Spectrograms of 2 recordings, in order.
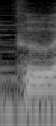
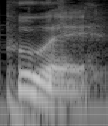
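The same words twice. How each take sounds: First: The pitch rises from low to high. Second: The pitch falls from high to low. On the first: It might mean two. "goes from low to high" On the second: It might mean one. "goes from high to low"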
